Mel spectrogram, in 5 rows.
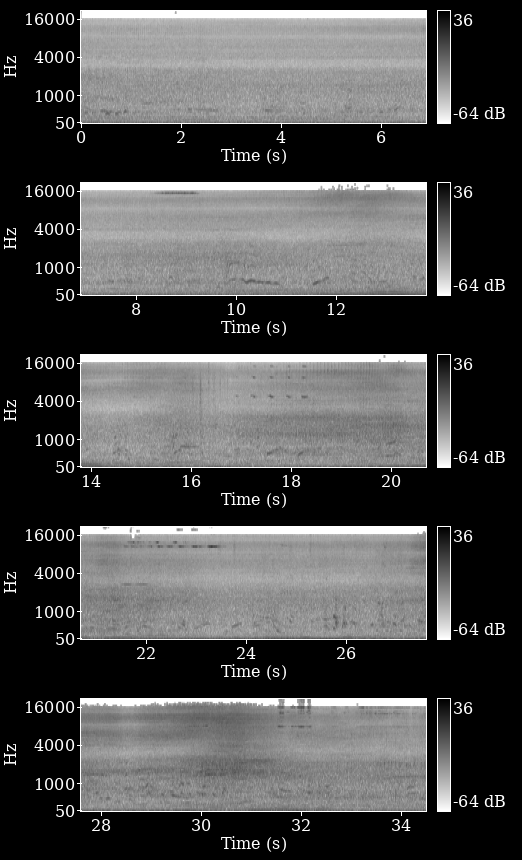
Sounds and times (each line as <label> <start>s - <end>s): people talking 0.0s - 34.5s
